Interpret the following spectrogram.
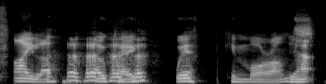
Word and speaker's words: Islay: So the pronunciation is actually there. We could have read that there the whole time. Literally, Islay.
